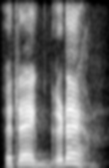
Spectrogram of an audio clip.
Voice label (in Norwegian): "ræglæ", Hemsedal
